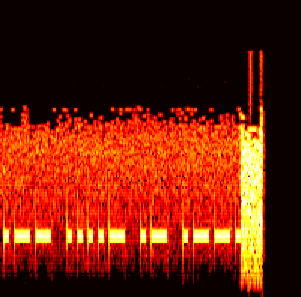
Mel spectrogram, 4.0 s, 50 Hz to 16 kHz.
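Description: Amateur radio repeater's Morse code identifier: a single mid-pitched beep keyed in dots and dashes, sending the W4AP callsign over a hiss. A little after three seconds it ends in a short burst of squelch noise as the repeater's carrier drops.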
